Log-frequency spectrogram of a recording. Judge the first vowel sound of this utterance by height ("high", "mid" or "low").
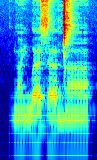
low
